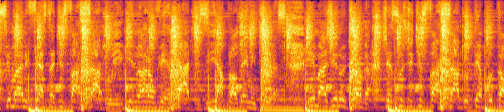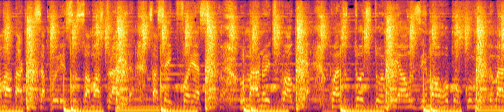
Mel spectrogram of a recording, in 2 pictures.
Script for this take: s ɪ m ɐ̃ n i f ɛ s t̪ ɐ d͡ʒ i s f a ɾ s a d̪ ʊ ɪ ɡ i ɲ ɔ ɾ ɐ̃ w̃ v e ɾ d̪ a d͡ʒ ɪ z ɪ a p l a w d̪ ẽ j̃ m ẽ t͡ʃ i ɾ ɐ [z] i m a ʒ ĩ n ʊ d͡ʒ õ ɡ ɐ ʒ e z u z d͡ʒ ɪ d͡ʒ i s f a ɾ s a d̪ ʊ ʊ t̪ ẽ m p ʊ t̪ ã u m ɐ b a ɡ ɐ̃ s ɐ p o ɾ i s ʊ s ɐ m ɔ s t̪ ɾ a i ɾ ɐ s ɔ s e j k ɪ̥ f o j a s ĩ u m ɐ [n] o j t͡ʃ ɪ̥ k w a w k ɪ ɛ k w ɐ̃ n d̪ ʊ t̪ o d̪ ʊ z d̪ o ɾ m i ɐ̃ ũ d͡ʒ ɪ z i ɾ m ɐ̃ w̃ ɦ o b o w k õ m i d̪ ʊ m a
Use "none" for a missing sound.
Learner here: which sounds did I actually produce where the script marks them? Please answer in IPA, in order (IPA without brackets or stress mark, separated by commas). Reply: s, n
